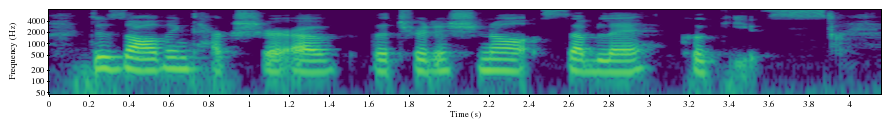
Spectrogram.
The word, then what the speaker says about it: sablé: Today we are going to be making these brown butter and sage sublaze. Sublaze sables h maybe I should learn how to pronounce this cookie first.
